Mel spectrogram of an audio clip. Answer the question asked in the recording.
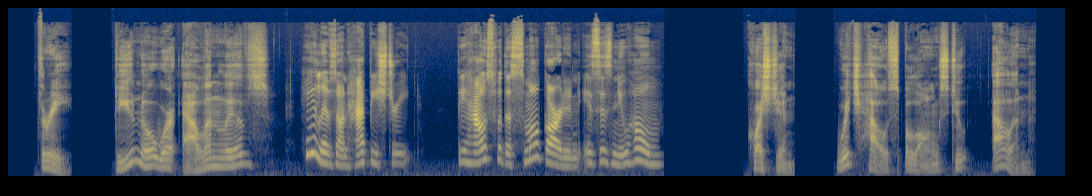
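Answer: The house with a small garden on Happy Street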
